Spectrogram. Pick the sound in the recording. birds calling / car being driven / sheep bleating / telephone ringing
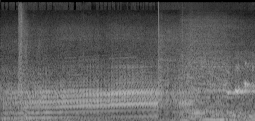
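car being driven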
